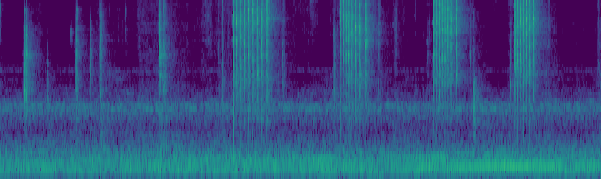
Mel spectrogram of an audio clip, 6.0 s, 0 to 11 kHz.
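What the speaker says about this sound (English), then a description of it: "To remove the filter, I have a 13 millimeter socket." A ratchet fitted with a 13 mm socket clicks in several short bursts while loosening the oil filter on a Moto Guzzi V7 850 Special motorcycle, close but fairly quiet, with no voices.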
